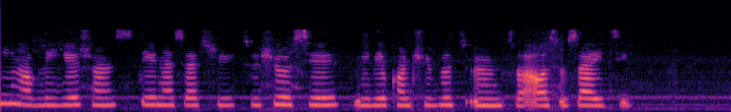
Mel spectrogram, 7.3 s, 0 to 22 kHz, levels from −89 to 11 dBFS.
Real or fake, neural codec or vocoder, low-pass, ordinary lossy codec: fake; codec, 16 kHz, 8 kbps, FunCodec, trained on Chinese and English, 25 frames a second; 7.2 kHz; AAC, 96 kbps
